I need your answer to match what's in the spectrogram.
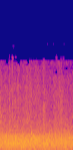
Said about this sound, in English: And the crowd applauds.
